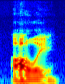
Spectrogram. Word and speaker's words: Olli: I'm like how do I pronounce your name Olli and he and and then Wade was like think of Olli pop just without the pop yeah that cemented it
